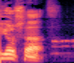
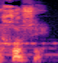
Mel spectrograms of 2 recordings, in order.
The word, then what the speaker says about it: Jose: o debería de llamarte yosa pronunció mi nombre sin el acento ortográfico y s el prosódico en la o de Jose Como así me llaman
